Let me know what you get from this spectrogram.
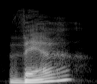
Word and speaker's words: verre: Ja, das Spannende ist, dieses letzte Wort, dieses Ver, das schreibt man V-E-R-R-E, Und ja, du als quasi Native Speakerin fast, kannst dieses Wort vielleicht mal übersetzen?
